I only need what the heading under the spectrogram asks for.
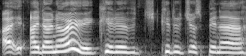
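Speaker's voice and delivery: plain reading voice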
